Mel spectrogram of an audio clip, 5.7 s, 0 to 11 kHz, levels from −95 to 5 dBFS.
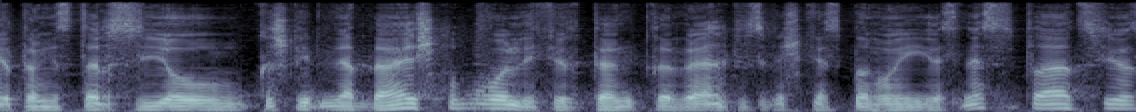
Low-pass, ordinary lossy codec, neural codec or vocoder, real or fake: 9.9 kHz; MP3, 96 kbps; codec, 44.1 kHz, 1.7 kbps, Pupu-Codec; fake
